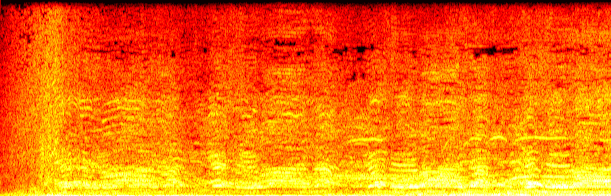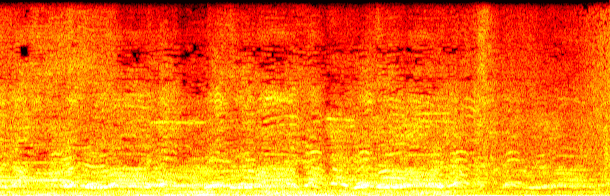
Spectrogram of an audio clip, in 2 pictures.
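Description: A large festival crowd boos and jeers loudly and continuously, with yells and shouts rising over a dense, sustained roar of voices and a steady low rumble underneath.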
